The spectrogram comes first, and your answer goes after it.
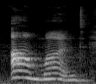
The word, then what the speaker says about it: almond: not almond or uh it is not almond or something like this you always have to pronounce it like almond it is almond almond there is no La sound here it is almond not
